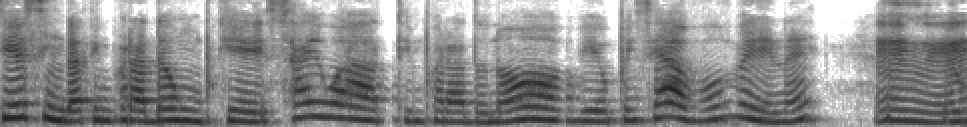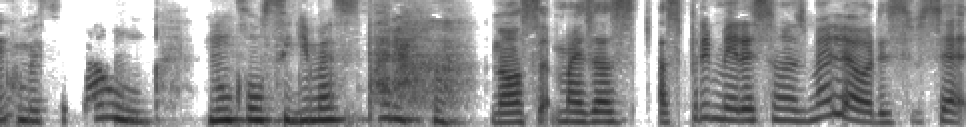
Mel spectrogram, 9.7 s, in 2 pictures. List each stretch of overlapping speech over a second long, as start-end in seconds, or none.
none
